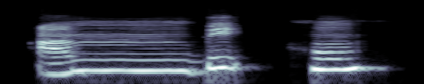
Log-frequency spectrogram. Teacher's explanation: जैसा कि हमने पढ़ा, नून साकिन और इसके बाद बा आ गया है तो नून साकिन को हम मीम साकिन में तब्दील कर देंगे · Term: इकलाब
